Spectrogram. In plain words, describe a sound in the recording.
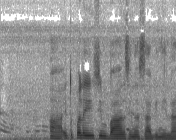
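A woman speaks close by, calmly.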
